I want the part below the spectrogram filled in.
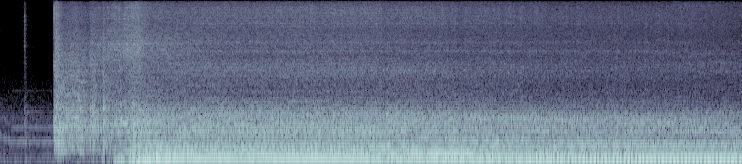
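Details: OBS Ford Bronco, cool day, fired up with the belt removed after a clicking from a suspected bad fan clutch that wobbles: it cranks, catches and settles into a smooth idle with no clicking.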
